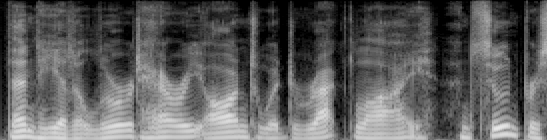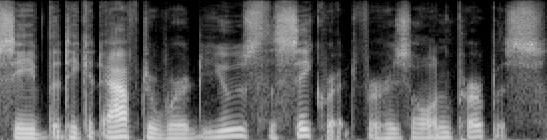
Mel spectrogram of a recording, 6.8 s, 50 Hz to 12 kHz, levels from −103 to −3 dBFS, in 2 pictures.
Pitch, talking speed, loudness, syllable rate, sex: 120 Hz, 210 wpm, -23 LUFS, 5.5 syllables/s, male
